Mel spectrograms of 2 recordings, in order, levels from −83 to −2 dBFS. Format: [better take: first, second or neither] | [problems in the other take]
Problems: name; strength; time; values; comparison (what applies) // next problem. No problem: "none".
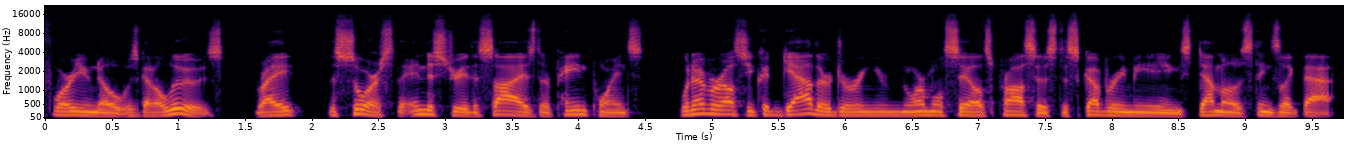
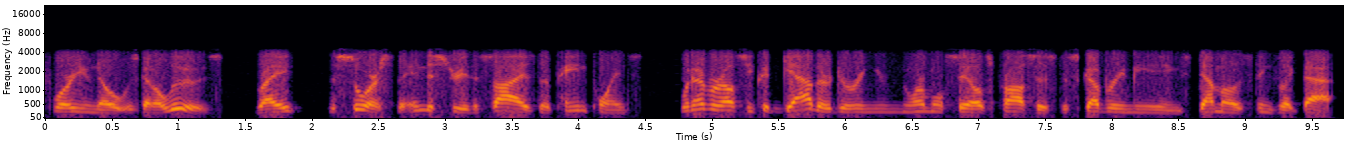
first | phone-call audio; poor line; nothing above 3.5 kHz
